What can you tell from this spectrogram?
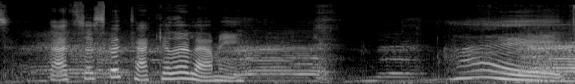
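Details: Young Suffolk lambs in one mixed group in a barn at Ewetopia Farms, bleating in rapid quavering calls, then a longer rising-and-falling bleat, set against a quiet steady background hum.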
